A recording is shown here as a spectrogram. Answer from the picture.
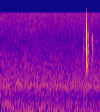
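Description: Faint open-air ambience, with a single sharp crack of a cricket bat striking the ball near the end.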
